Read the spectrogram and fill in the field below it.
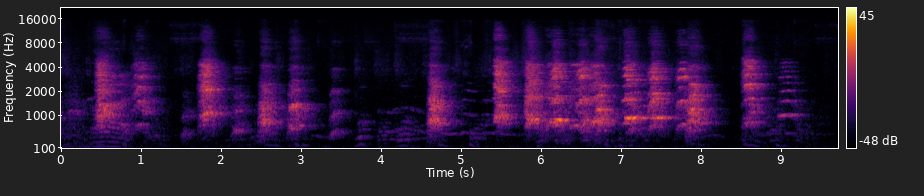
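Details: Five blenheim Cavalier King Charles Spaniel puppies, six weeks old and born around New Year's, yap in short irregular bursts, several voices overlapping into a busy chorus of shrill barks before a final few yips; faint speech underneath.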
